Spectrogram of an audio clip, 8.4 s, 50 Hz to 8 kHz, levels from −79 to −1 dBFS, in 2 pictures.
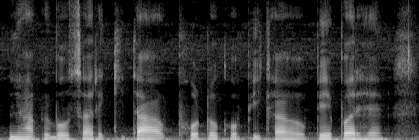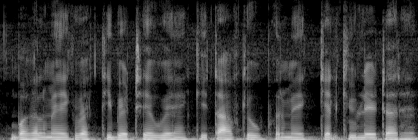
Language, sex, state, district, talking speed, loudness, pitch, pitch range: Hindi, male, Jharkhand, Deoghar, 170 wpm, -20 LUFS, 110 Hz, 110-115 Hz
